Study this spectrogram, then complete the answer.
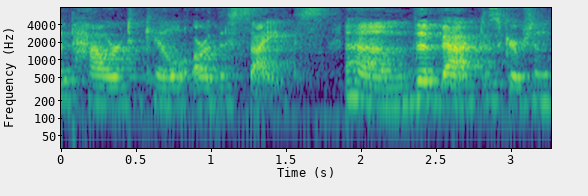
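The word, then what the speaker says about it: Scythe: Sythe.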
